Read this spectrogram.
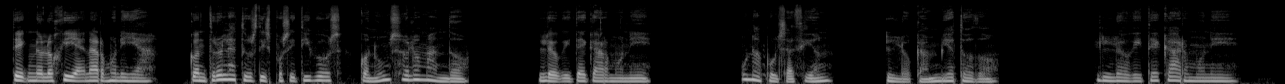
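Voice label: female, Spanish; logitech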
